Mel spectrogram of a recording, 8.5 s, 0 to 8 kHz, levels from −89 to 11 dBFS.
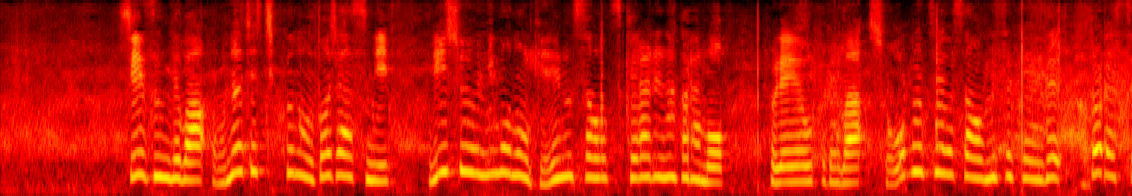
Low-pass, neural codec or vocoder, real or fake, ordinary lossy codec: none; codec, 16 kHz, 2 kbps, FreqCodec, larger model; fake; none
